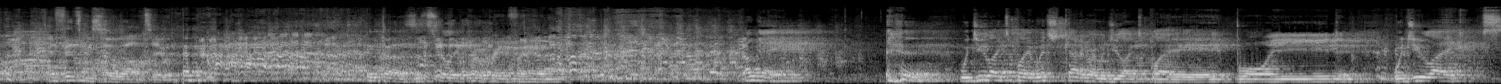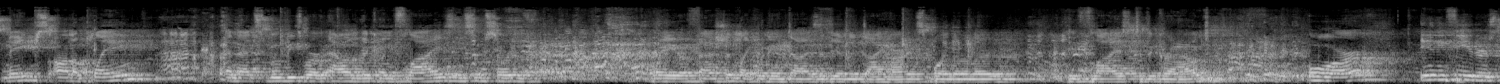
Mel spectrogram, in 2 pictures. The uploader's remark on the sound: against audience members at two shows at the Funny Bone in Toledo, OH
